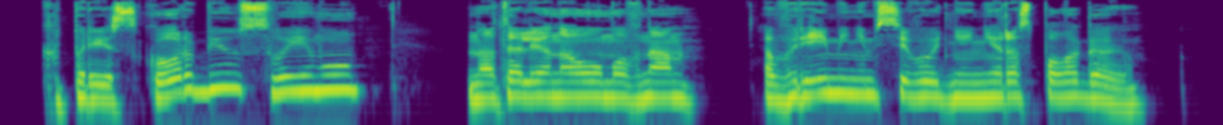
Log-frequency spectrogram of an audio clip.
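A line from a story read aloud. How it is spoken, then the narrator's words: Deep bass voice. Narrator (Russian): пробасил он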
